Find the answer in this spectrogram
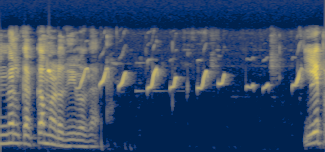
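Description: Indian peafowl chick peeping: a run of short, rising chirps, about four a second, fainter than the woman's voice around them.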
